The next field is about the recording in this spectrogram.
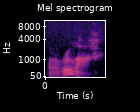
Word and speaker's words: Ruach: the breath of God, the Spirit, the Ruach. You kind of need a hairball in your throat to pronounce it right, as with half the Hebrew words.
